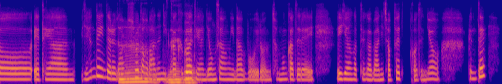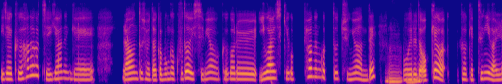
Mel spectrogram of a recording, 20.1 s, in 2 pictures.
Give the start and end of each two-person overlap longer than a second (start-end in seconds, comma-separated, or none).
2.4-3.9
